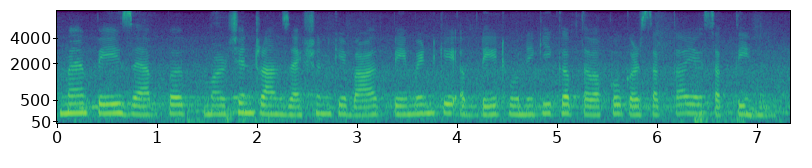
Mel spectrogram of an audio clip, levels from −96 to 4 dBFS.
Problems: constant background noise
